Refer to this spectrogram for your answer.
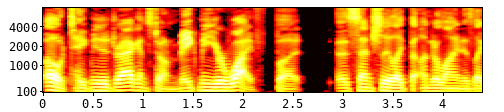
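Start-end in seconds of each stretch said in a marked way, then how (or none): none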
